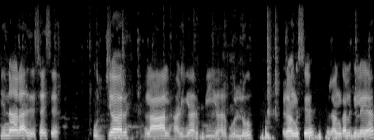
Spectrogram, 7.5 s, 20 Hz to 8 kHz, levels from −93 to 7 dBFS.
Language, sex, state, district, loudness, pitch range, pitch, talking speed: Maithili, male, Bihar, Samastipur, -16 LUFS, 140-155 Hz, 145 Hz, 110 wpm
